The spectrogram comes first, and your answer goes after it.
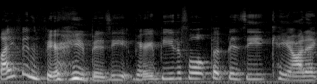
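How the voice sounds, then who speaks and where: Soft-spoken with vocal fry, this voice has lively intonation. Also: woman. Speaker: book vlogger, stay-at-home mom. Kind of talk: casual chat. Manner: hesitant fillers.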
